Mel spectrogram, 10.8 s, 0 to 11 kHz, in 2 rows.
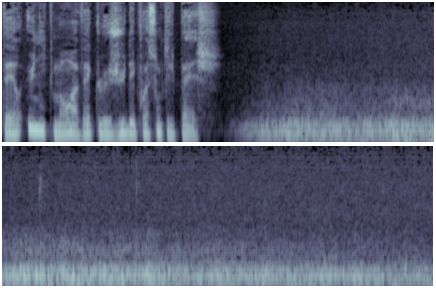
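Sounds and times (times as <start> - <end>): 
speech: 0.0 - 3.3
heavy tropical rain pouring: 2.9 - 10.7.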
